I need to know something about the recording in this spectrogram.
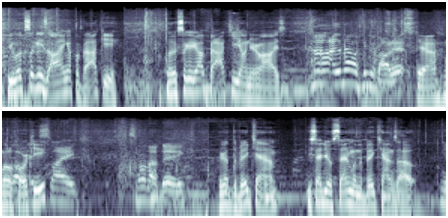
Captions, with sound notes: - He looks like he's eyeing up the backie. Looks like you got backie on your eyes. - (laughs) I don't know, I was thinking about it. - Yeah, a little quirky. - It's like, it's not that big. - I got the big cam. You said you'll send when the big cam's out.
